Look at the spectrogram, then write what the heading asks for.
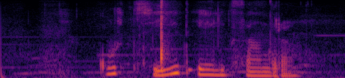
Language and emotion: Russian, neutral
